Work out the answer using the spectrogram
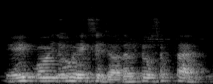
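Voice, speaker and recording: A man's voice: a little high, brisk, warm tone. A man teaching a math class, repeating points and checking that his students follow. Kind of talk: classroom lesson. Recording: echoey room, voice from far off.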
